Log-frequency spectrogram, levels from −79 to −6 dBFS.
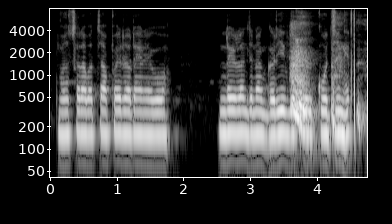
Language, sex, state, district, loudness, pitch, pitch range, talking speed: Maithili, male, Bihar, Samastipur, -18 LUFS, 160 Hz, 155-160 Hz, 165 wpm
